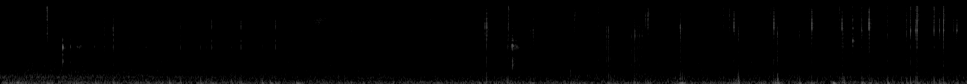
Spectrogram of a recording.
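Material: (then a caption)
Glass. A small ribbed glass jar, apparently full of a white substance and capped with a metal lid, is tapped and scratched along its ribbed sides by long nails. Quiet, dry clicks and brief scratching strokes come in irregular bursts, sharp and bright with almost no ring, over a faint low rumble, growing busier and a little louder toward the end.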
